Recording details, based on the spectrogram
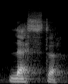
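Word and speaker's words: Leicester: correctly it's a classic we pronounce it Lester we don't say Lester or Lester and the trick here again is to ignore 2third of the letters why write them if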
